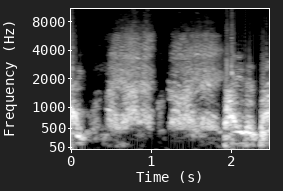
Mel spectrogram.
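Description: A crowd of protesters shouting a slogan back in unison, two short group responses about half a second each, between the amplified calls of a man leading the chant on a microphone.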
